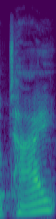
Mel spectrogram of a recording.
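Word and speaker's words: Tsai: that I had Joe Tai is his name that's the next owner is it like like General style like General style chicken or something like that yeah like the tea is silent I saw I guess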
